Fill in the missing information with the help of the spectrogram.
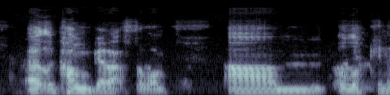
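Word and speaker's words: Lokonga: In terms of Arsenal, I mean, looking at obviously Basuma, looking at this 17-year-old kid, Albert Sambi Lacombe, I think it's pronounced. Laconga, that's the one.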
